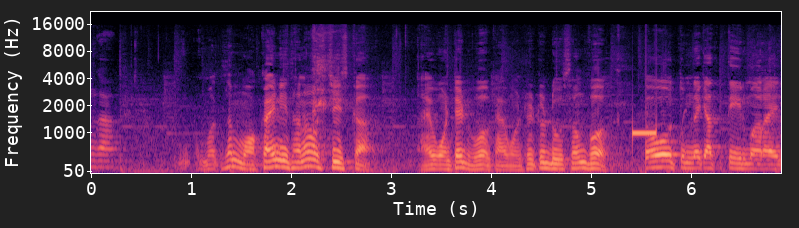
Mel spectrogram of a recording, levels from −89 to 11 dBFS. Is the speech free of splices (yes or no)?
no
